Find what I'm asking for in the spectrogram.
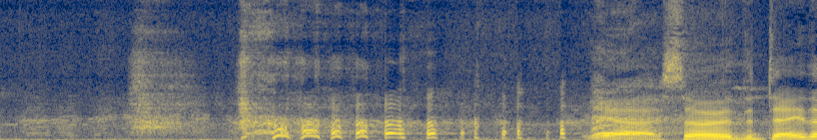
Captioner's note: laughing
